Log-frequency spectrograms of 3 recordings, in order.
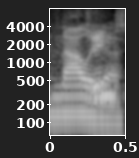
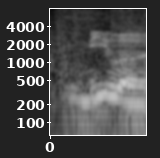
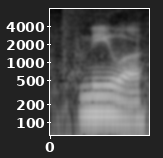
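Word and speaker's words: Nilah: Uh Nalia. Thank you. Nila. Nalia. Nila. Nila. Yep. Nila.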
